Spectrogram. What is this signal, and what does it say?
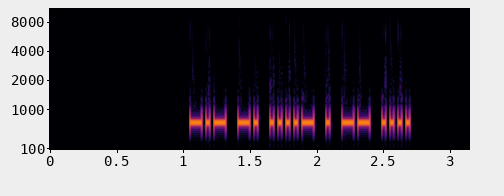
Morse code, heard as a keyed tone, about 40 wpm, 700 Hz. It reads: KN4EMH
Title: USA Call Signs - 6 Characters - Repeated 3x - 40wpm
